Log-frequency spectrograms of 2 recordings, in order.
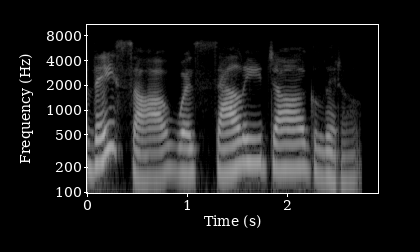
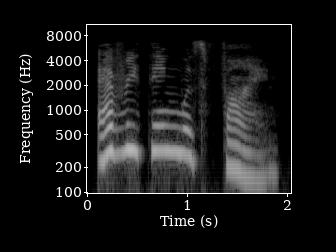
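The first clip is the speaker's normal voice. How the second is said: ordinary delivery, nothing marked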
